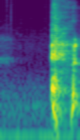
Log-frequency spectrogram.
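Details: A single short cough from an adult woman who says her voice is very hoarse, a sharp burst with a brief second push over a faint low hum.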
